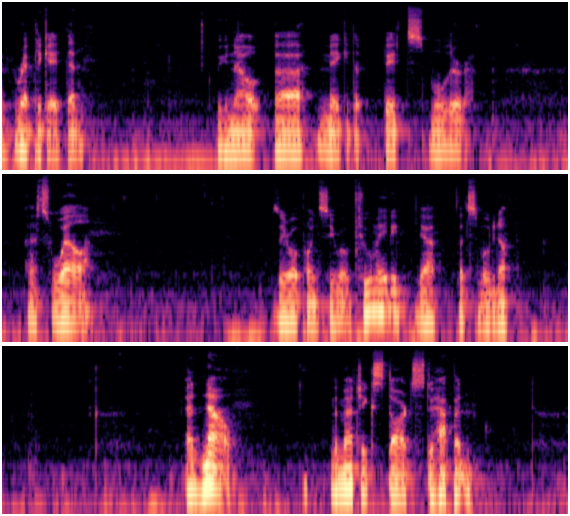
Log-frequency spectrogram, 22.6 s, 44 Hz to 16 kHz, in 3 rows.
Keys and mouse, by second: 1.0 shift+middle click, 1.9 shift+middle click, 2.4 shift+middle click, 3.2-6.4 shift+drag, 6.6 shift+middle click, 7.1 shift+middle click, 8.6 shift+click, 9.6-12.8 drag, 13.5 shift+middle click, 15.0 shift+middle click, 15.5 alt+a, 15.9 b, 17.3 alt+a, 17.6 b, 18.2 shift+middle click, 19.5 b, 19.5 g, 21.2 alt+a, 21.6 shift+middle click, 22.5 shift+a.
